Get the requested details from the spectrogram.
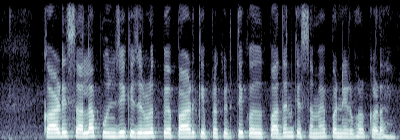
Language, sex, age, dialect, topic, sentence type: Magahi, female, 46-50, Western, banking, statement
